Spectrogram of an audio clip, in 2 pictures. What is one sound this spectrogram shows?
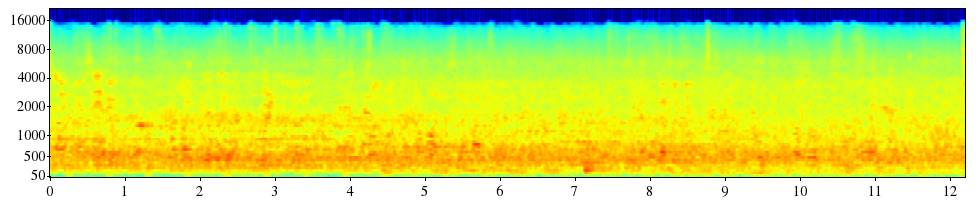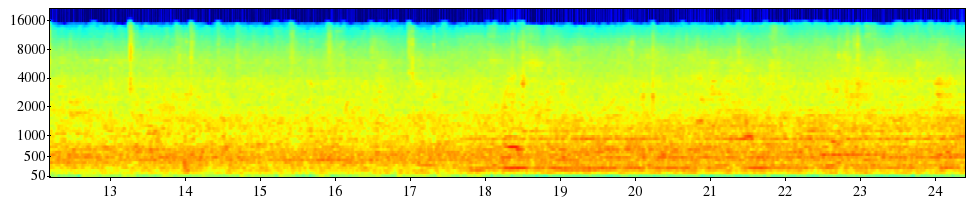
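A crowd of people chatters in a large, echoing hall.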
